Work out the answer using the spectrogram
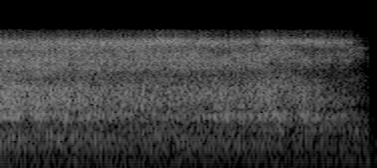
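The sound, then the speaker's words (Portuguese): A steady, airy hiss of breath drawn in through pursed lips as if sucking air through a straw, one long even inhale of about two seconds that stops abruptly, with no voices. “pensa assim: você está chupando o ar por um canudinho no copo, tá? E vai fazer esse barulhinho.”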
